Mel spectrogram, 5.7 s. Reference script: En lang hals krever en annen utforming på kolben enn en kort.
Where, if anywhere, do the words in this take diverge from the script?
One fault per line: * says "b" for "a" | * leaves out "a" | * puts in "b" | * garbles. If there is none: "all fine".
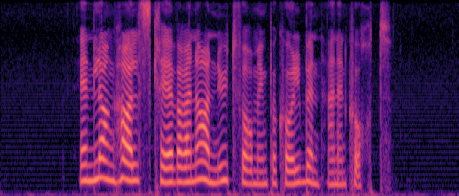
all fine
